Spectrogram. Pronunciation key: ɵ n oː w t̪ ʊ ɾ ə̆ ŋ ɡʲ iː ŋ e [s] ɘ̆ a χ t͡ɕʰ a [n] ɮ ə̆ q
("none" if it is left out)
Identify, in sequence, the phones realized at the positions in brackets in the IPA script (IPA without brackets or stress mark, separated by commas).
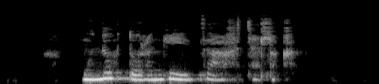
t͡s, none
